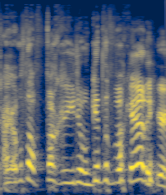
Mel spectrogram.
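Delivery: mock furious cursing yell, very high-pitched. Retelling landing on stage and hitting the bassist: imitating his angry yelling. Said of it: "he was so mad".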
